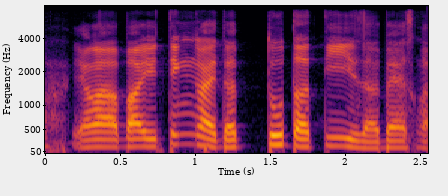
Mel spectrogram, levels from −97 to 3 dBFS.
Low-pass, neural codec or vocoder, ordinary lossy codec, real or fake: 7.2 kHz; none; none; real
